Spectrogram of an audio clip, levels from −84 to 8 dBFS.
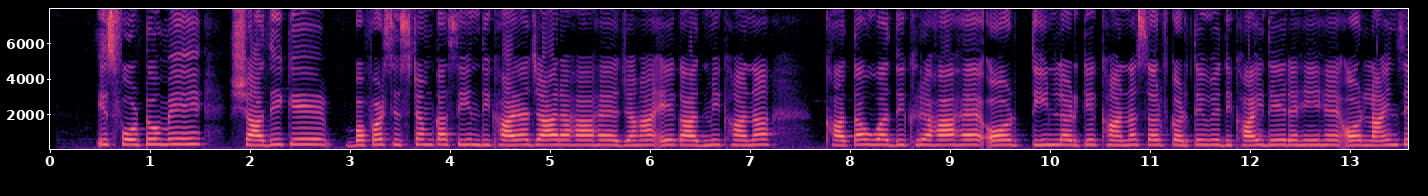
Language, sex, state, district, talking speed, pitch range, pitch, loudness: Hindi, female, Uttar Pradesh, Jalaun, 165 wpm, 275-290 Hz, 280 Hz, -19 LUFS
